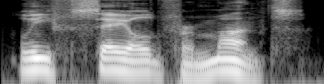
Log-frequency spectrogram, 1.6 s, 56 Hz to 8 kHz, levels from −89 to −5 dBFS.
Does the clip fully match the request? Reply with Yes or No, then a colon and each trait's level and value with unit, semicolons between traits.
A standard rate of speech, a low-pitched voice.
Yes: average, 150 wpm; low, 105 Hz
